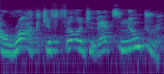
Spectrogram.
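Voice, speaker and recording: Over clear background noise, a female-sounding voice puts on a character voice, pitched high and delivered at a fairly slow pace. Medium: audio drama.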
